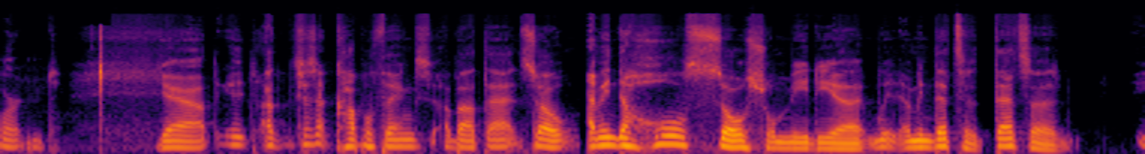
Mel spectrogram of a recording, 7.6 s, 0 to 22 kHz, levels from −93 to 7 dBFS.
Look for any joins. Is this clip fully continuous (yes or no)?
no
